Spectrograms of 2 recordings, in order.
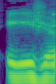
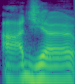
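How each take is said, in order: First: It is said like the continent Asia. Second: It is not said like the continent Asia. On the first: The speaker calls it right. "it's Asia, like the continent" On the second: The speaker calls it wrong. "if you never knew how to pronounce it, like Aja"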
